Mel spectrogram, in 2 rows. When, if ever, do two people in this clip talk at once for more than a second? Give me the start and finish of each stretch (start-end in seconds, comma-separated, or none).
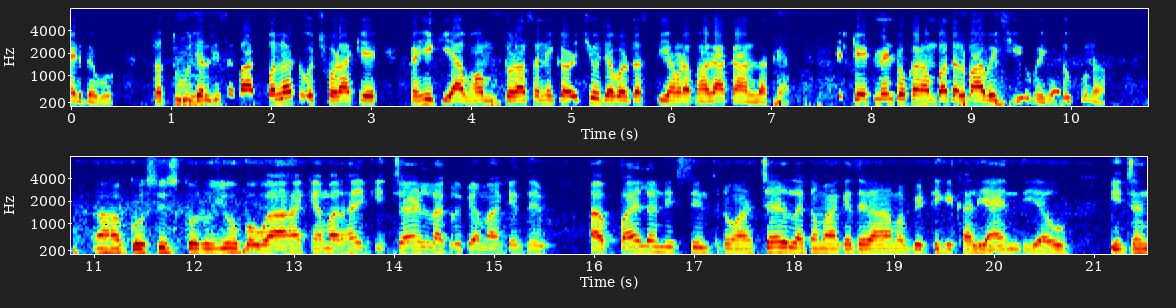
none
